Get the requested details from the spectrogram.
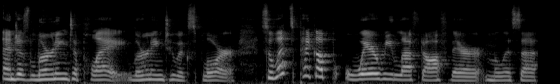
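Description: This woman has a plain, everyday voice with a fairly high pitch. She talks at a moderate pace with lively intonation. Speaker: podcast host. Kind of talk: interview.

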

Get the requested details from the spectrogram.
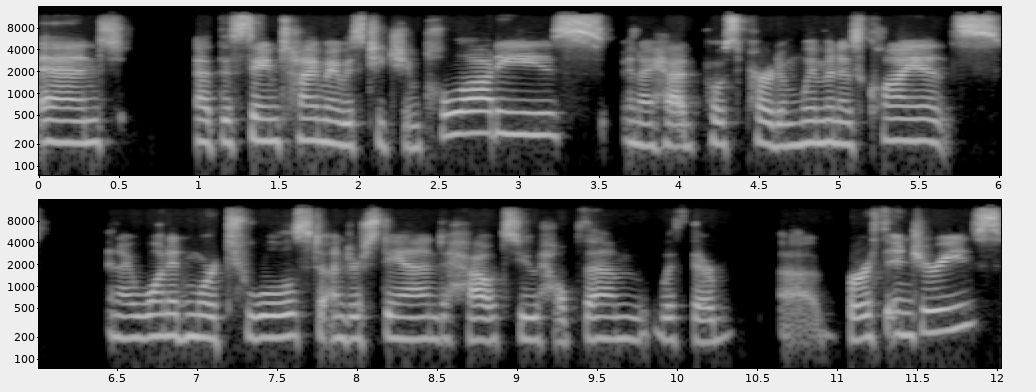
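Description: Over a quiet background, a woman with an unremarkable speaking voice and medium pitch talks fairly slowly with fairly even intonation. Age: 40s. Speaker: somatic sex educator and coach. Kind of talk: casual chat.

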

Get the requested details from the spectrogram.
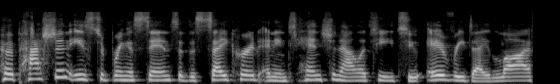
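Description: Against a quiet background, a woman talks in a normal speaking voice of medium pitch. She keeps a moderate pace with hardly any pauses. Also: ordinary pitch variation. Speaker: podcast host. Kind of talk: casual interview chat.

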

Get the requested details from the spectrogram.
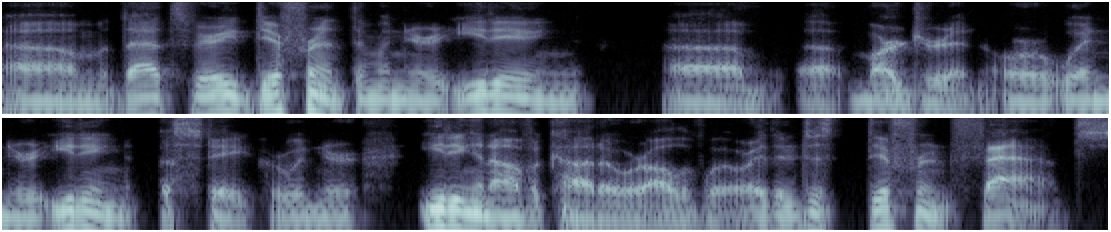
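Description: With an American accent, a man with a very deep, low pitch and ordinary pitch variation talks at a moderate pace over a quiet background. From rural Indiana, US Midwest. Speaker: psychiatrist. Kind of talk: interview.

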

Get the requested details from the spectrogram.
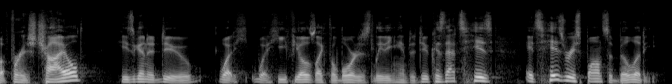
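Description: Here is a man with a normal speaking voice, medium pitch and lively intonation, going at a fairly quick pace. The recording is very clean, with a silent background. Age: young. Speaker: podcast host, musician and business owner. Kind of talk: casual chat. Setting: studio.

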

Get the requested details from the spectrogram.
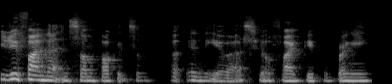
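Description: Somewhat breathy and at a medium pitch, a woman talks at a moderate pace with fairly even intonation. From England (Salisbury). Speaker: podcast host, retired physician. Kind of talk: interview.

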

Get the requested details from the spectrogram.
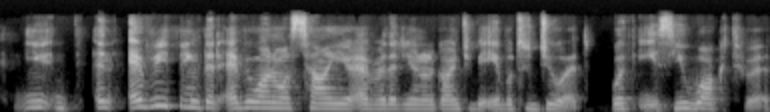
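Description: A woman's dark, mellow voice at medium pitch, at a moderate pace. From Germany (born in Poland). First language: Polish. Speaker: social psychologist. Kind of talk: interview conversation.

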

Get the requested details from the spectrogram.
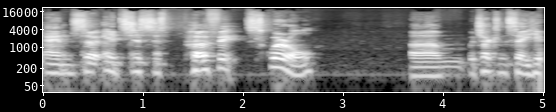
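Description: A man talks with an English accent. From UK. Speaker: comic podcast co-host. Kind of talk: casual chat. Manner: halting.

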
